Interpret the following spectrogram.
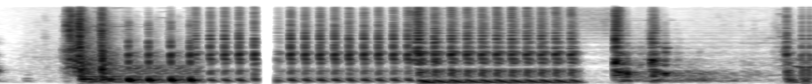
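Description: Sustained-fire machine guns being test-fired in rapid fire: a long stream of closely spaced shots that breaks off about three seconds in.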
